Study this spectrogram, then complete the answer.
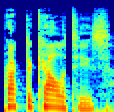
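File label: "practicalities", English, British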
